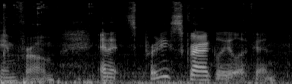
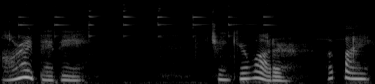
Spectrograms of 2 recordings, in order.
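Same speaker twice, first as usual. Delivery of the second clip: cooing to a scared pet; 3 semitones higher, 5 dB quieter than usual. Real, not acted. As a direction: gently say goodbye to a pet. Farewell to the sheep.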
